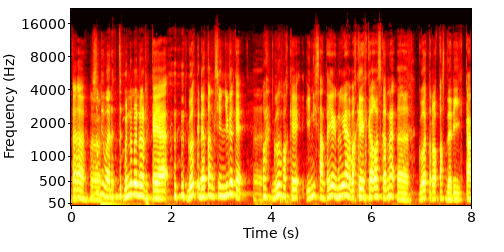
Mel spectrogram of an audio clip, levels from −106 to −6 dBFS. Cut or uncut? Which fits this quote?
uncut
